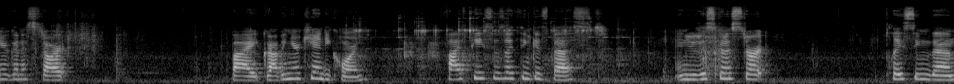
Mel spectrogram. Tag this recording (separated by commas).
Speech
